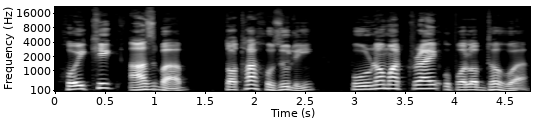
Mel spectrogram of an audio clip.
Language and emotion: Assamese, neutral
